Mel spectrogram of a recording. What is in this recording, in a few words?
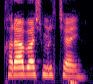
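"qarabash" ergative plural, Archi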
